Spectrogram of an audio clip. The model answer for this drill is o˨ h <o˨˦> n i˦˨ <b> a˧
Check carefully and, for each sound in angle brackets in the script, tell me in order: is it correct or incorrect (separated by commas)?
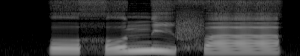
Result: correct, incorrect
